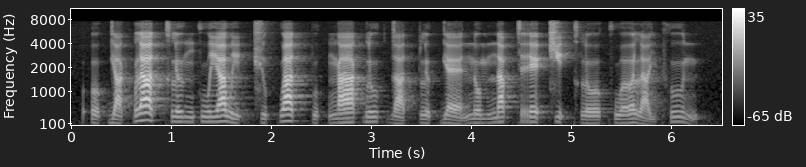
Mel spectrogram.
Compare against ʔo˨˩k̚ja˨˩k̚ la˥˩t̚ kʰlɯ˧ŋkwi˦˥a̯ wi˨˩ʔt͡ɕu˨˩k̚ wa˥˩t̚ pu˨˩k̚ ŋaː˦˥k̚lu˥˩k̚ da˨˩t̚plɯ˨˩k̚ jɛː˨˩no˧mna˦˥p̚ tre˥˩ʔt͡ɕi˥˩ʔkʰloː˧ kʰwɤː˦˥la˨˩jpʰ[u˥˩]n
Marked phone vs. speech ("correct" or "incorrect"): correct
